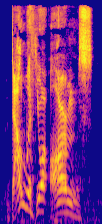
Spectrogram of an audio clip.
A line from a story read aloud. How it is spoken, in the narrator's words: cried Murat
